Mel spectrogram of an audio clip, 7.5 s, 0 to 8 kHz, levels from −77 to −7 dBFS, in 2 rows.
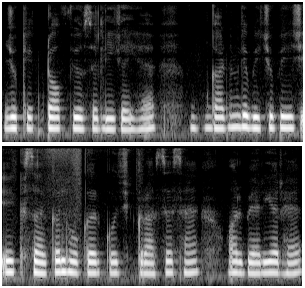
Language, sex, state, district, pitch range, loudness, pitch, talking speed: Hindi, female, Chhattisgarh, Jashpur, 185-200 Hz, -16 LUFS, 195 Hz, 170 wpm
